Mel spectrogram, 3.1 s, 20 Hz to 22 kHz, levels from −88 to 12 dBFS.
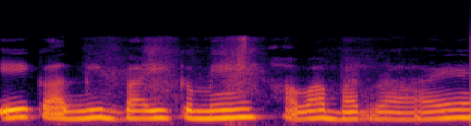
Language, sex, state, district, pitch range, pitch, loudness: Hindi, female, Maharashtra, Washim, 190-215 Hz, 205 Hz, -15 LUFS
